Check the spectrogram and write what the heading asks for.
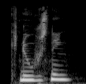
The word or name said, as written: knusning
